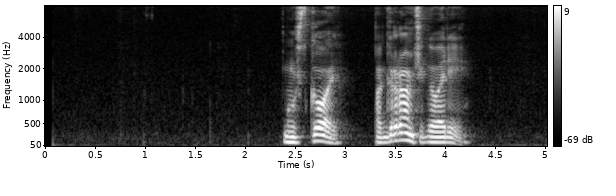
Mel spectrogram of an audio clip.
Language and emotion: Russian, angry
